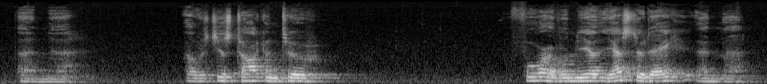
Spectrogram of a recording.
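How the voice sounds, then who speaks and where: A man with an American accent speaks in a fairly high pitch. Noticeable background noise and audible room echo are present. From Michigan. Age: 90s. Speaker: war veteran. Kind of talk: oral history interview. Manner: halting.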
